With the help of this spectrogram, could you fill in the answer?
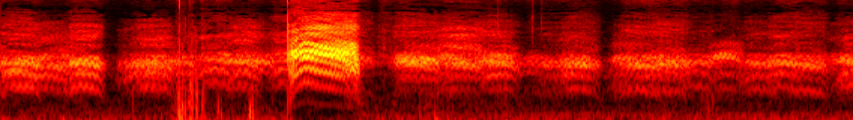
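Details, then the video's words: Baby crow producing short nasal caws in bursts separated by brief pauses. A loud, strained, longer caw stands out near the middle, and a few sharp taps sound just before it. "Baby Crow sound || crow bird crowing sound || crow ki awaz naturally"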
